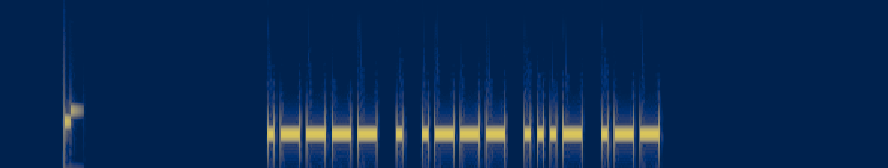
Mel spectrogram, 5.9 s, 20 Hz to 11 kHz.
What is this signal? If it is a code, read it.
Morse code, heard as a keyed tone, about 27 wpm, 700 Hz. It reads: 1EJVW
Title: Five Challenging Letter-Number Combinations 28wpm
